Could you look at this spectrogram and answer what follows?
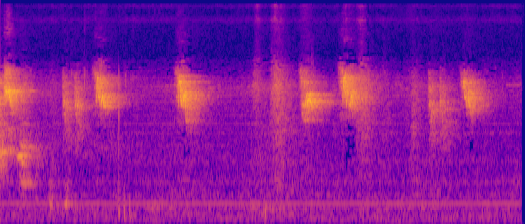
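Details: Sparrow in the morning gives short, bright chirps, about eight in five seconds at an uneven pace, over a faint steady hum.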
